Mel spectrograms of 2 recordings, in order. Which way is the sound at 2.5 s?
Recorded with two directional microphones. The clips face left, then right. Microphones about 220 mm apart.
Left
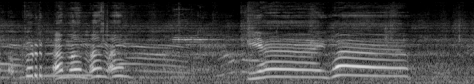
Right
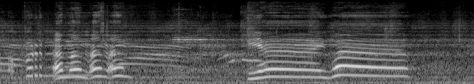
Centre (ahead or behind).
